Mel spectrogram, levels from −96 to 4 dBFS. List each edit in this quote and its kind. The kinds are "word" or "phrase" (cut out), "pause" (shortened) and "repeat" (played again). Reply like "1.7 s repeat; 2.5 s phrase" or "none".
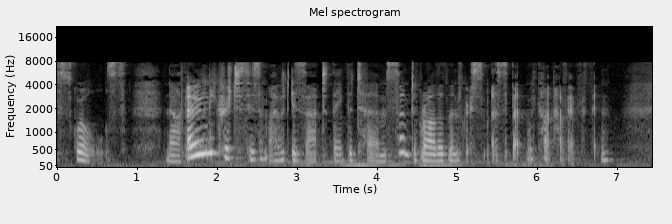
1.6 s word; 2.9 s word; 3.5 s word; 4.5 s word; 5.0 s word; 5.9 s word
